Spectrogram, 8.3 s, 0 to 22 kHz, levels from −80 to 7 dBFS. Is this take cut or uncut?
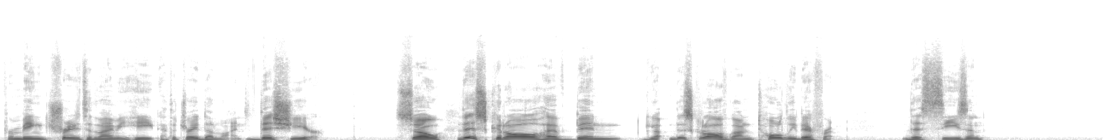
cut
